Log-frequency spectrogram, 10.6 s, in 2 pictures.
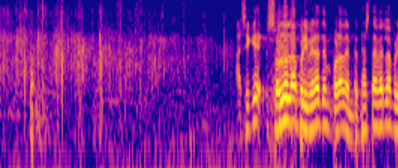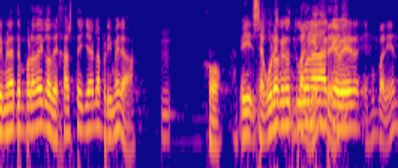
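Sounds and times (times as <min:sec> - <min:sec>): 
audience applause: 0:00.0 - 0:03.4
speech: 0:03.2 - 0:10.6.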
